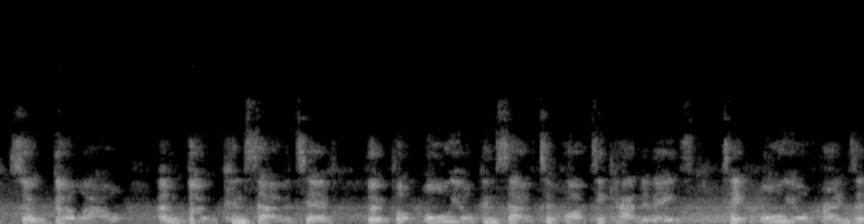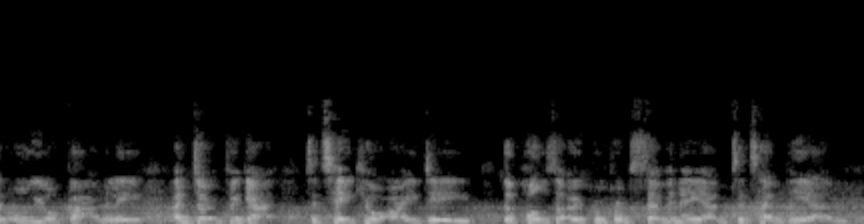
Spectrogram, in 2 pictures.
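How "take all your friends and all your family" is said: ordinary talk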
